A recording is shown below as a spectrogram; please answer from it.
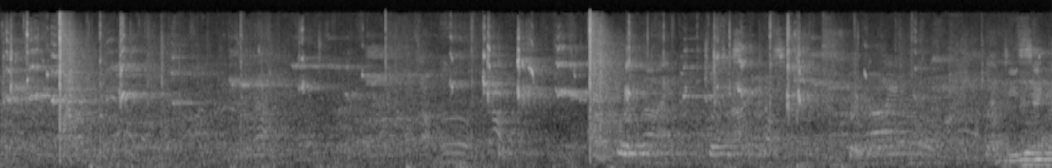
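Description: Badminton doubles rally in a large reverberant gym hall: sharp cracks of rackets striking the shuttlecock, the strongest just after the start and around six seconds in, with short high squeaks of court shoes on the floor. People talk in the background.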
